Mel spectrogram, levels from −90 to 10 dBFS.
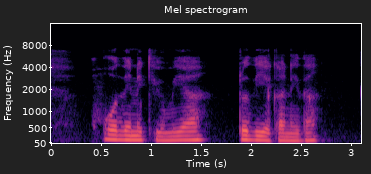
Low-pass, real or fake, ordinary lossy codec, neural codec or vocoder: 7.2 kHz; real; none; none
